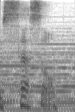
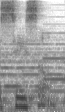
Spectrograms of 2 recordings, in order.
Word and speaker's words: Cecil: When his name is spoken in that version, they pronounce the first syllable of his name with a short E, so Cecil, as opposed to Cecil. I mean, I think that is the common pronunciation.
